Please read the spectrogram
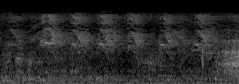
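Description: Parrots squawking in a quick run of short, high, falling calls, about four a second.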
